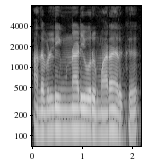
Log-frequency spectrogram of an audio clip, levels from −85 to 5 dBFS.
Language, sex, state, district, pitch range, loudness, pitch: Tamil, male, Tamil Nadu, Kanyakumari, 110-120 Hz, -15 LUFS, 115 Hz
